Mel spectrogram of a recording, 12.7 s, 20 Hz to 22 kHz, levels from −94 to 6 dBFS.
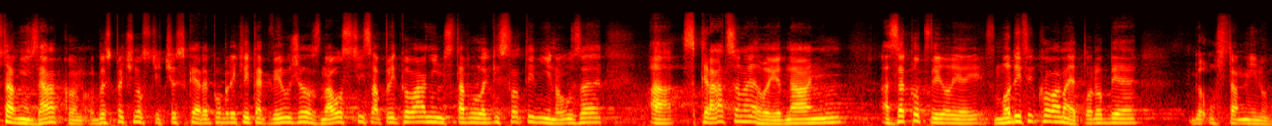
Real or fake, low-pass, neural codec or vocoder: fake; 14.4 kHz; codec, 32 kHz, 1.9 kbps, SNAC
